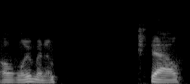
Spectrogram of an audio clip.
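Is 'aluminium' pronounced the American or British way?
American. The word is said the American way.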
